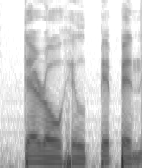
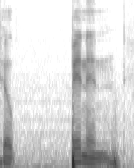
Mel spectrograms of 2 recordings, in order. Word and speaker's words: Hilpinen: For the longest time, I thought that it was Tero Hilpipin. It's Hilpinin.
